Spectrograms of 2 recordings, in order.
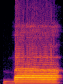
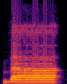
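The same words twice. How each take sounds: First: The letter name ends in an 'ah' vowel. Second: The letter name ends in an 'ah' vowel.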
